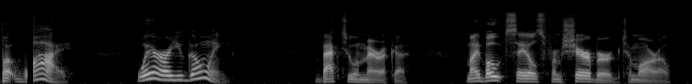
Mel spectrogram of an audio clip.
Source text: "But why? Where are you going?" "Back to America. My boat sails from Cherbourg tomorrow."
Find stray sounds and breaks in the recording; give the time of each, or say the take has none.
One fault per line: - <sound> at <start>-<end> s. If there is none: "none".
- dropout at 0.3-0.3 s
